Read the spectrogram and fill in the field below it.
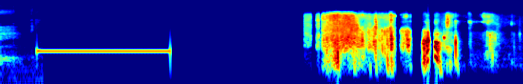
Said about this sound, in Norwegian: Kanskje vi skal ringe han og høre, da? Vi ringer og hører hvordan det går.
